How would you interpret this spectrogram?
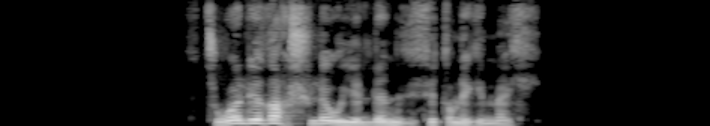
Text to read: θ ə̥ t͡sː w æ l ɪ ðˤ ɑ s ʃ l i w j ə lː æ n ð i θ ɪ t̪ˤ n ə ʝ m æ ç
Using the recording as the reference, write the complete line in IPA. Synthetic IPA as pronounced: θ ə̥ t͡sː w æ l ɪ ðˤ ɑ χ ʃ l æ w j ə lː æ n ð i θ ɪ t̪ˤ n ə ʝ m æ ç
